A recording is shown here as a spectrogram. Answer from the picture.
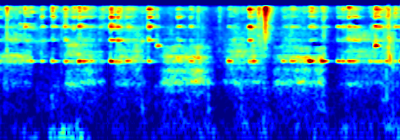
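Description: Brush and leaves swishing and footsteps crunching as someone walks through dense woodland undergrowth, with a thin steady high tone underneath.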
